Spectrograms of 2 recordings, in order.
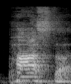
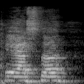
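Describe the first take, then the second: First: It is said with an Italian pronunciation. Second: It is said with an American pronunciation. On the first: The speaker calls it right. "they also say it's pasta" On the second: The speaker calls it wrong. "not pasta"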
